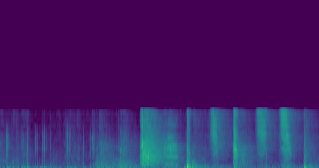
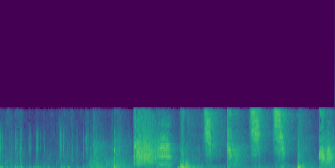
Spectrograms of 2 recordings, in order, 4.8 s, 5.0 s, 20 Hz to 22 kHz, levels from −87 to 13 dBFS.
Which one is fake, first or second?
first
